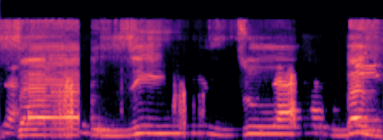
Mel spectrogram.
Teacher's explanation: Pada fathah, pada kasroh, dan pada dhammah juga ada sifat sofir. Tapi tidak terlalu jelas.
